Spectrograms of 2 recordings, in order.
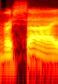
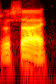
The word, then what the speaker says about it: Versailles: Yeah, so that Treaty of Versailles, it's actually pronounced Versailles.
